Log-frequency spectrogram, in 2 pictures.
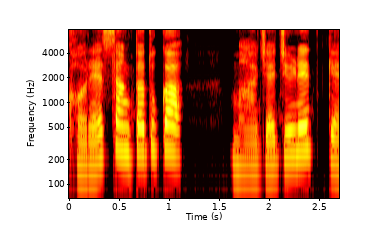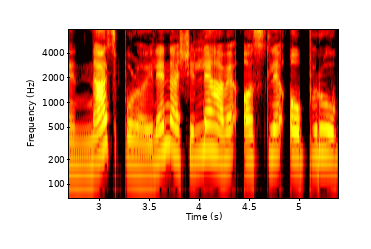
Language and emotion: Goan Konkani, surprised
